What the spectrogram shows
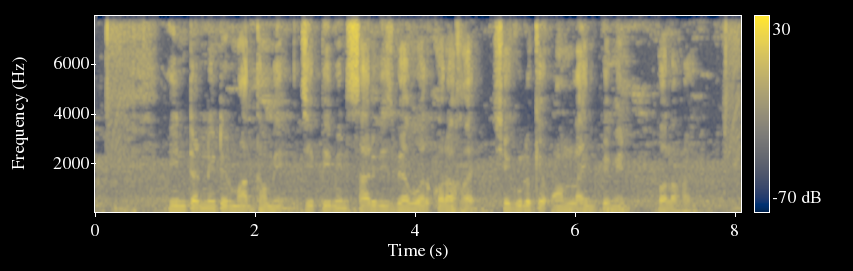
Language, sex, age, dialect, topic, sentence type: Bengali, male, 41-45, Standard Colloquial, banking, statement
